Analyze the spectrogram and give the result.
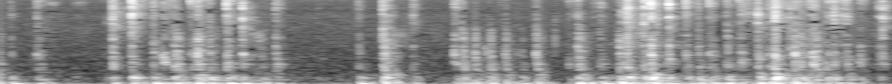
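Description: Fast, continuous fingertip typing with both hands on a backlit Microsoft Surface tablet keyboard with plastic keys. It makes a quiet, steady patter of soft, low, dull clicks with little ring. The typing comes in bursts separated by two brief lulls.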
